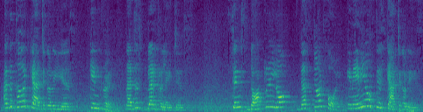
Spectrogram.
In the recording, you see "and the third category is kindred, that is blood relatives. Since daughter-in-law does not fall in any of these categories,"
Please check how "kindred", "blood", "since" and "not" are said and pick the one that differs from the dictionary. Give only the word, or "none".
none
